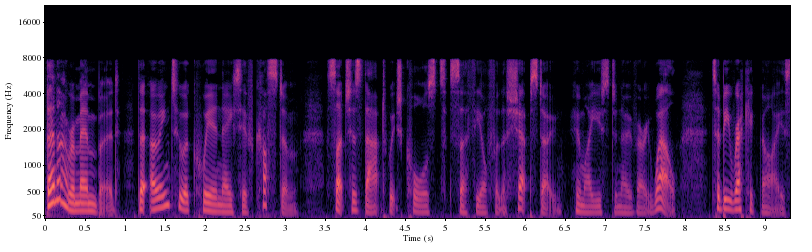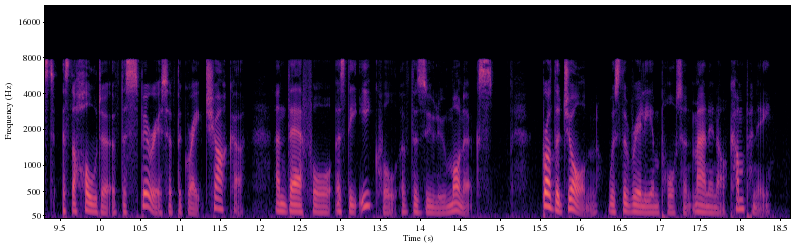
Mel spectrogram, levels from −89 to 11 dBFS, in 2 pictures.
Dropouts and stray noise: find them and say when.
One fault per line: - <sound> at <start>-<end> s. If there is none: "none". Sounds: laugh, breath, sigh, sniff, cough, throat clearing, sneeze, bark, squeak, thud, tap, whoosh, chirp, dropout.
none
